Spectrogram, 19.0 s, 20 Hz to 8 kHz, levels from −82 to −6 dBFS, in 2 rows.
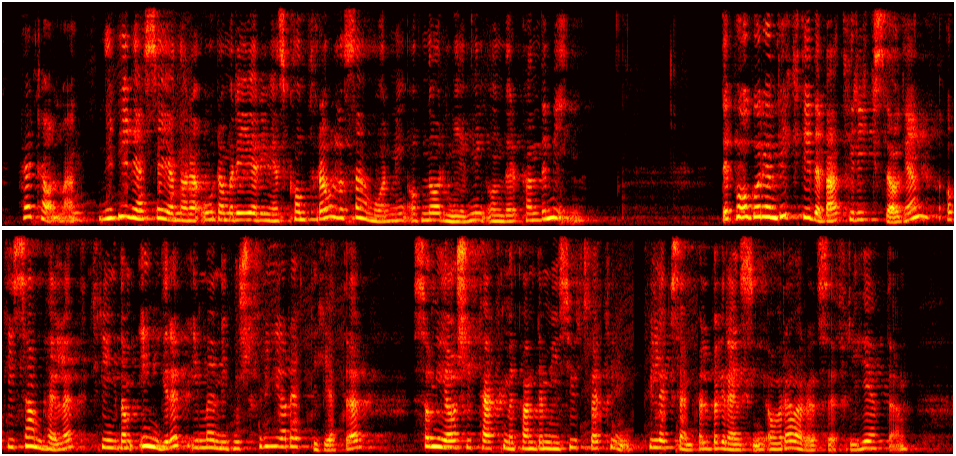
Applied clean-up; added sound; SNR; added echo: neural separator model SepFormer DNS4.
